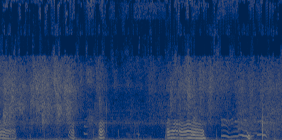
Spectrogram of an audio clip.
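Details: Dalmatian puppies crying indoors: repeated high, wavering whines and squeals, some drawn out for nearly a second, others short and bent, with a constant hiss behind them.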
